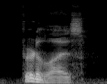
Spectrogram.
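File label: "fertilize", US English; pronunciations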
